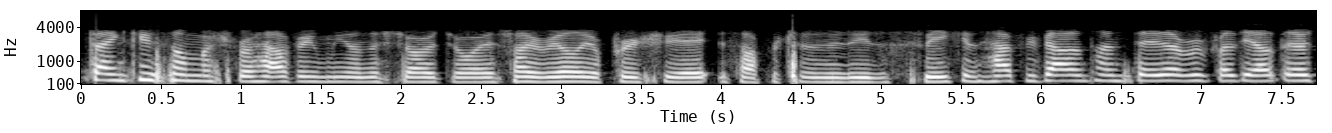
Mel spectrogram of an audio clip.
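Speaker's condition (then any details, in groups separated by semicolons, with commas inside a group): Cerebral palsy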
